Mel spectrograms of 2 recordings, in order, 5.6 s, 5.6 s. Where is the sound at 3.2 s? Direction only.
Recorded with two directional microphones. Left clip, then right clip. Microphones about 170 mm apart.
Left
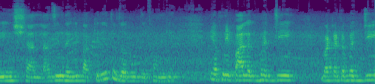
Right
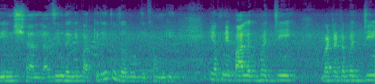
40° left (ahead or behind).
